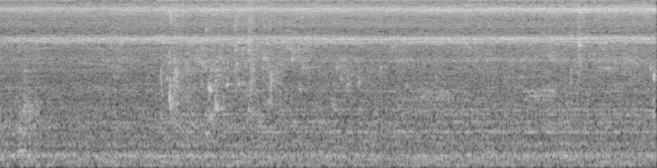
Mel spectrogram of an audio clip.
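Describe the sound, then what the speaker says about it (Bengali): Water running steadily from a tap as meat is rinsed and cleaned in a home kitchen, a continuous broadband wash with faint voices in the background. "মাংসগুলো আর কি ধুয়ে টুয়ে পরিষ্কার করে নিতেছি"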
